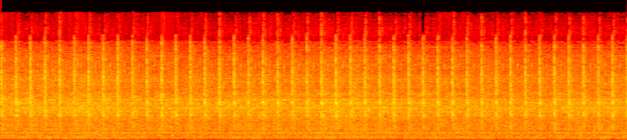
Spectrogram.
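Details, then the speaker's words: Car that mostly sits, idling as Rislone engine treatment is added: light, sharp tapping about four to five per second over quiet hum; hydraulic lifter/lash adjuster tapping, which went away after treatment. "because the car sits now it has the Bell lifter noise you know tapping sound from a lifter"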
